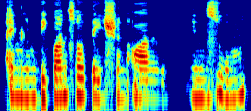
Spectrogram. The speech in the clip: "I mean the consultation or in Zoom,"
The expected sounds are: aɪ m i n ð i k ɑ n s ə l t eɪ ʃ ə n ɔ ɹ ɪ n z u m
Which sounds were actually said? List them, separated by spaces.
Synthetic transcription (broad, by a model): aɪ m i n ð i k ɑ n s ə l t eɪ ʃ ə n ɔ l ɪ n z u m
